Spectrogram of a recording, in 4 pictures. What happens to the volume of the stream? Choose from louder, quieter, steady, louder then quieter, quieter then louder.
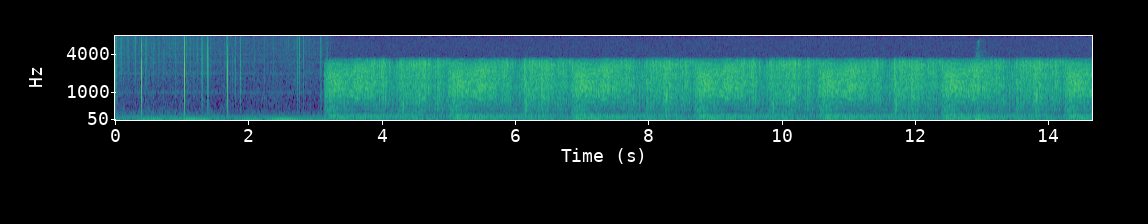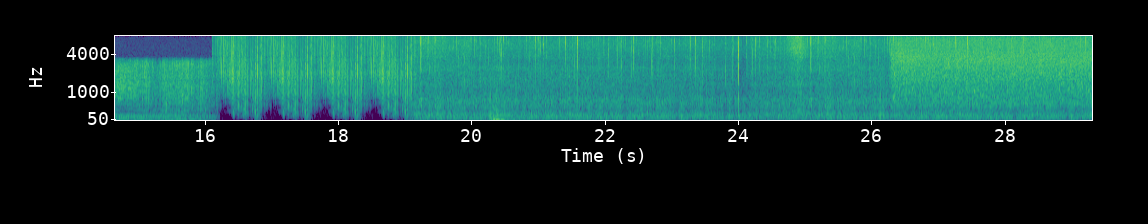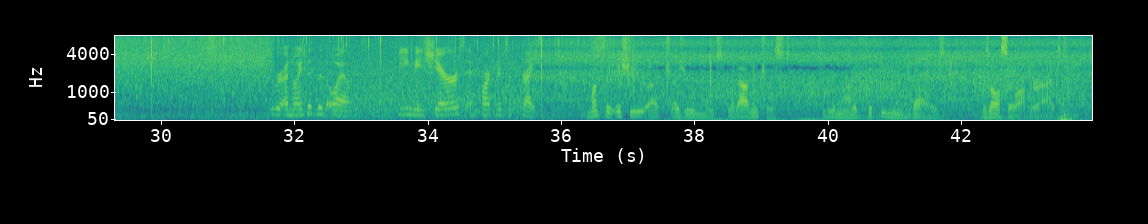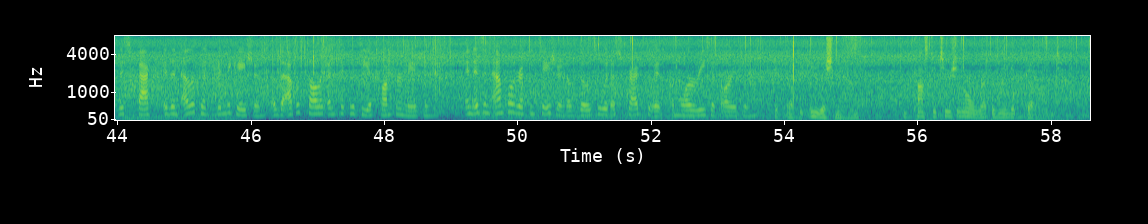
steady.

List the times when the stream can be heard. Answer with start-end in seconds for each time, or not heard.
26.2-58.5.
